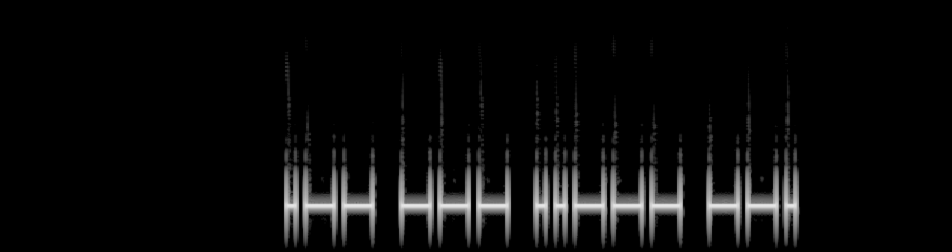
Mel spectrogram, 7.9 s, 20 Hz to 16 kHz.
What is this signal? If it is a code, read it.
Morse code, heard as a keyed tone, about 15 wpm, 700 Hz. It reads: WO2G
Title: USA Call Signs - 4 Characters - Repeated 2x - 15wpm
